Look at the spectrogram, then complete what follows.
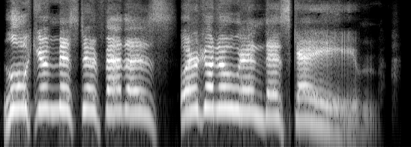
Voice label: happy; fertig classic games; blackwind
